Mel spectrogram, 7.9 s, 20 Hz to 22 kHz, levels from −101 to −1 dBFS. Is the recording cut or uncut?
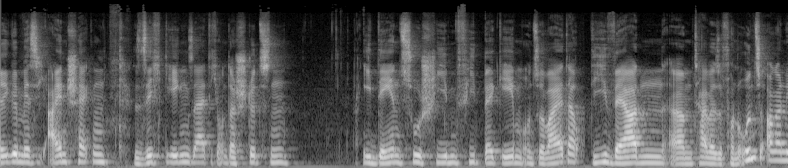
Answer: cut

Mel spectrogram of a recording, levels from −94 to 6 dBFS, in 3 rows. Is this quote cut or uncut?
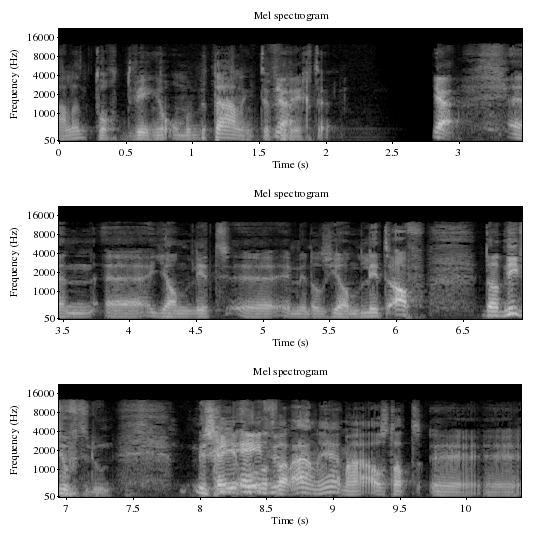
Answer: cut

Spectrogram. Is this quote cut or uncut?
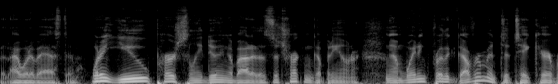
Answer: cut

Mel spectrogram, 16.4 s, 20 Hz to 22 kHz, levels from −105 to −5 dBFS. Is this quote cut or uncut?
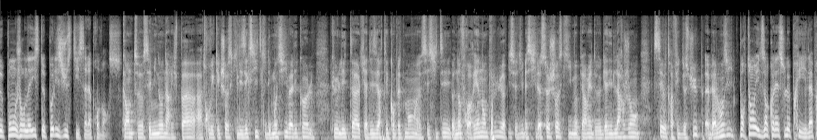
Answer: uncut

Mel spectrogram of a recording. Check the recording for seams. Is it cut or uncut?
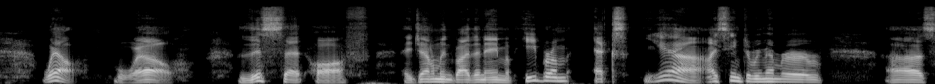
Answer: cut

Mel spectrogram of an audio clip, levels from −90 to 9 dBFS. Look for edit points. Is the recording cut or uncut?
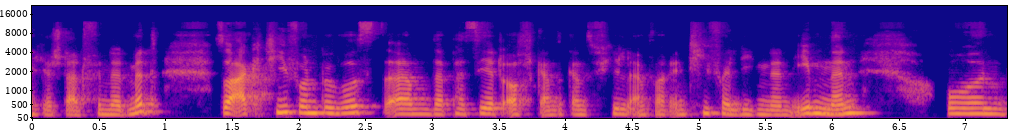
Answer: uncut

